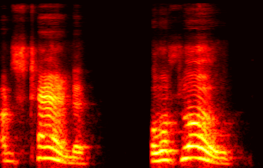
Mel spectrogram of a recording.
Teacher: जो compound words हो और वो उनकी क्लास हो verbs, the stress is on the second part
